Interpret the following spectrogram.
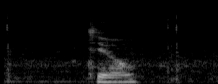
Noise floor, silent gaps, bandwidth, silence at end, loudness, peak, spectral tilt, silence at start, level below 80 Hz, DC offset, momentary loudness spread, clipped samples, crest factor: -59 dBFS; none; 11.5 kHz; 0.4 s; -33 LUFS; -18 dBFS; -7 dB/octave; 0.05 s; -66 dBFS; under 0.1%; 24 LU; under 0.1%; 20 dB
